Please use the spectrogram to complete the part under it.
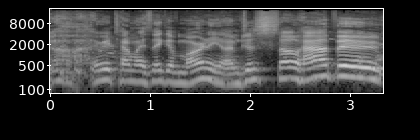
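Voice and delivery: newly in love, gushing about Marnie with a laugh; giddy and lovestruck. Retold or imitated. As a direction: play a swooning new lover gushing, half-laughing. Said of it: "It's like".

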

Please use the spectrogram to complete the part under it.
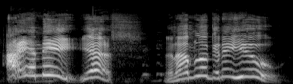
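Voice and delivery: very high, excited exclamation; excited insistence. Acted. Healed man to neighbors who doubt him, excited insistence.

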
